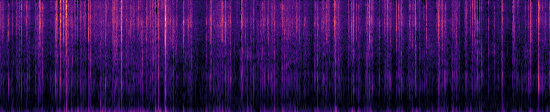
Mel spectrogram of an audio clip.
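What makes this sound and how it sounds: A small, slim, hollow black plastic Bluetooth wireless keyboard is held in both hands while fingertips press and tap its keys in a steady run of typing. Each keystroke gives a quick, dry click with a hollow low thump and a bright plasticky edge. The taps die away almost instantly, with no ring between them.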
